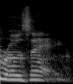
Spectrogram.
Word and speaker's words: rosé: It's a rosé. It's a rosé. We're drinking a rosé because it is... – Not pronounced rose.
